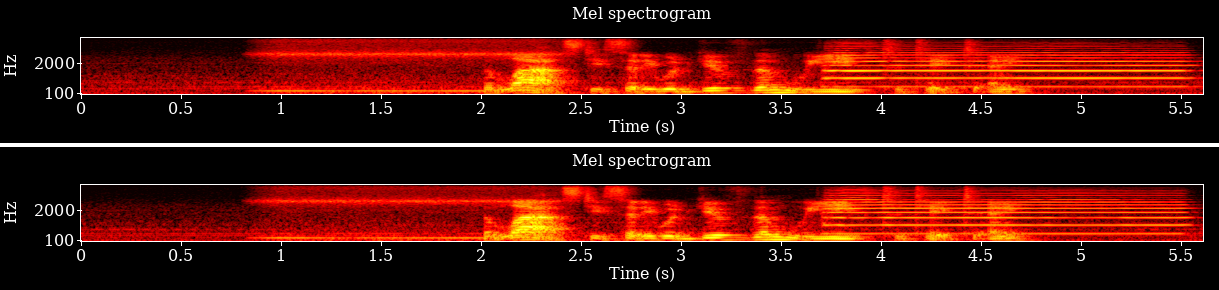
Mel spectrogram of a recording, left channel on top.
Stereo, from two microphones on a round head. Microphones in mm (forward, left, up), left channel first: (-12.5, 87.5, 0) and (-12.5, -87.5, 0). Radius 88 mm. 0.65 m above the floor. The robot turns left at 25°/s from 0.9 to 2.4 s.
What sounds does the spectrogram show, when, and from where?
2.0 s a man speaking: 25° right (ahead or behind), 0.6 m
3.7 s a trumpet: 35° right (ahead or behind), 3 m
